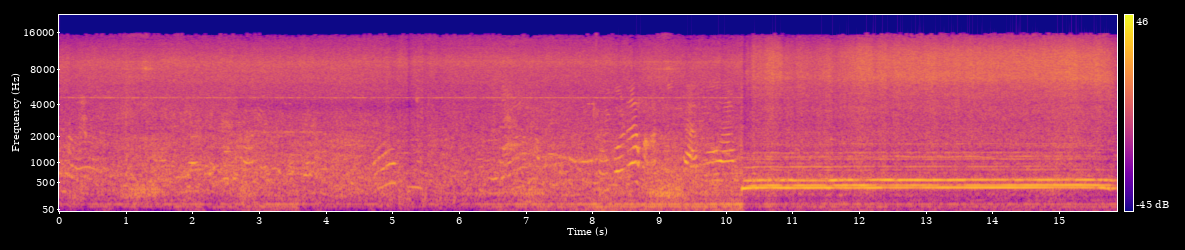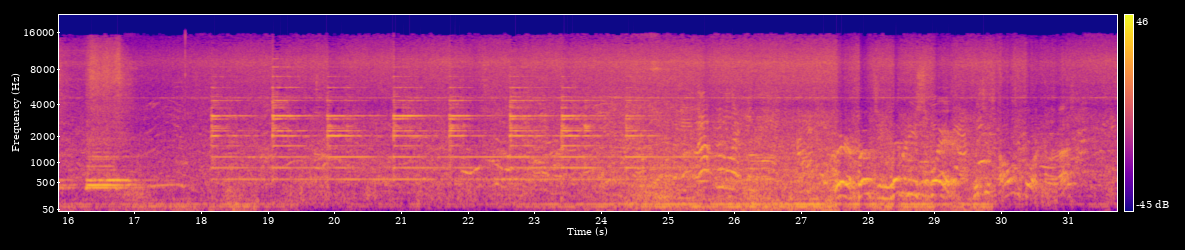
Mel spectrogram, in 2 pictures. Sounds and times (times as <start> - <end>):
Train whistle: 10.2 - 17.5.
